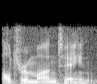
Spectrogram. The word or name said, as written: ultramontane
